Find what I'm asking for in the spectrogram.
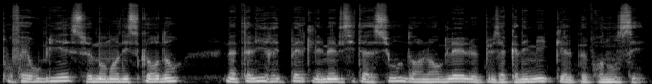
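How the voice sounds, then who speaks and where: Mellow, husky male audiobook narrator. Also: mid-range voice, steady tone, moderate pace. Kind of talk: scripted narration.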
